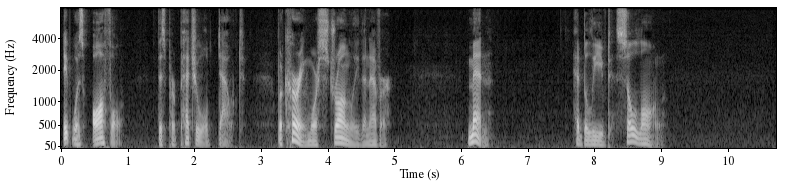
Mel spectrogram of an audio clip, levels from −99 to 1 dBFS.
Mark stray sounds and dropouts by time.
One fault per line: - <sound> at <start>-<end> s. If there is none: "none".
none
